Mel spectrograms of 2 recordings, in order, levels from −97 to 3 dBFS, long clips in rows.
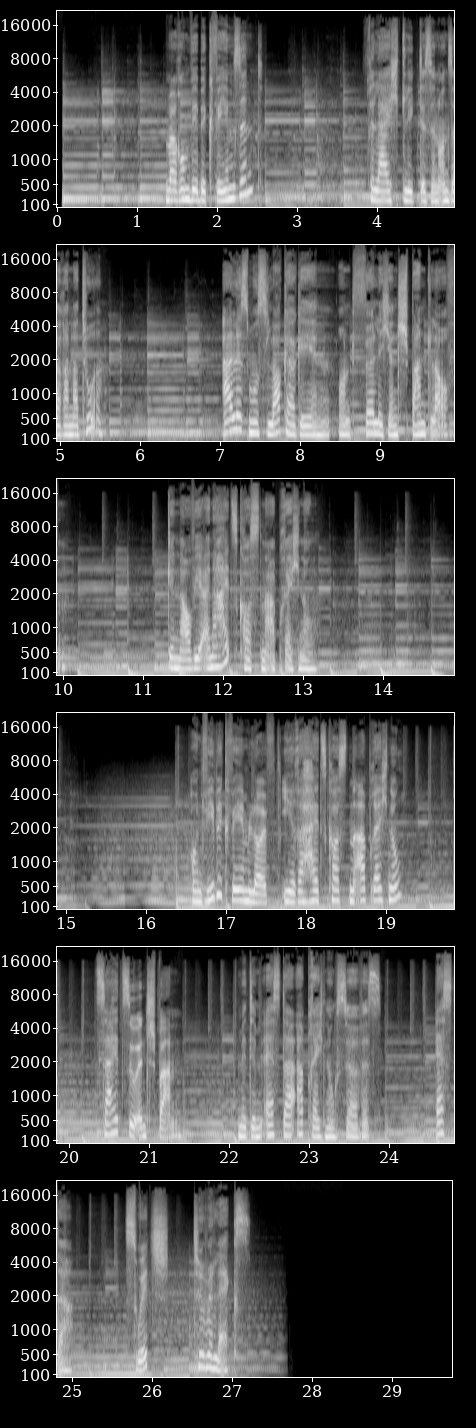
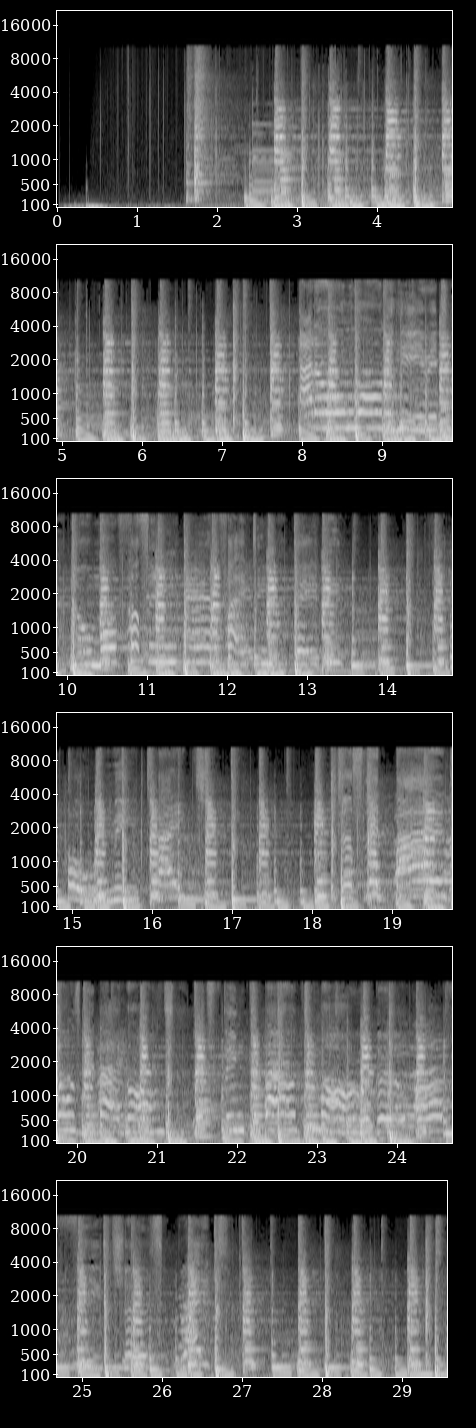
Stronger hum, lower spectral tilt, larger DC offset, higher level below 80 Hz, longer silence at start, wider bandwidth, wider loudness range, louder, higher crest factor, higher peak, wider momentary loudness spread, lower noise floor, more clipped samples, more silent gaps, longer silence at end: neither; about the same, -5 dB/octave vs -5 dB/octave; neither; about the same, -32 dBFS vs -28 dBFS; about the same, 0.05 s vs 0.15 s; first, 19 kHz vs 10.5 kHz; about the same, 5 LU vs 3 LU; first, -13 LUFS vs -19 LUFS; about the same, 14 dB vs 18 dB; about the same, 0 dBFS vs -2 dBFS; first, 13 LU vs 6 LU; first, -80 dBFS vs -47 dBFS; neither; neither; first, 2.35 s vs 0 s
